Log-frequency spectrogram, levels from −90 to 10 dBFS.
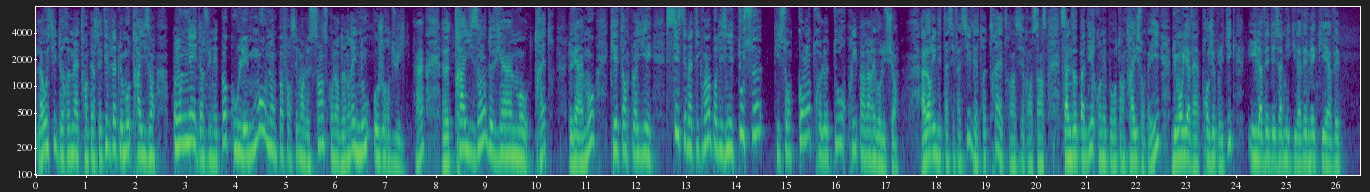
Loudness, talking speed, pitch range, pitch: -22 LUFS, 215 wpm, 140-190 Hz, 160 Hz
